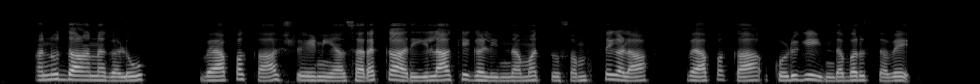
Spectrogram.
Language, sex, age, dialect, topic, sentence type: Kannada, female, 25-30, Coastal/Dakshin, banking, statement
